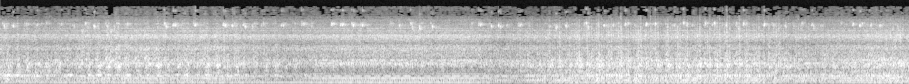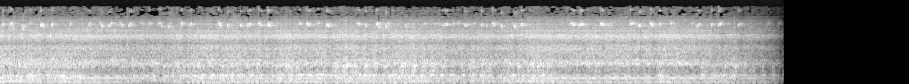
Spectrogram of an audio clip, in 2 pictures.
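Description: Milling machine running with its end mill cutting a small metal workpiece held in a vise: a steady motor hum with a few gentle swells in level. It cuts to silence about a second before the end.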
